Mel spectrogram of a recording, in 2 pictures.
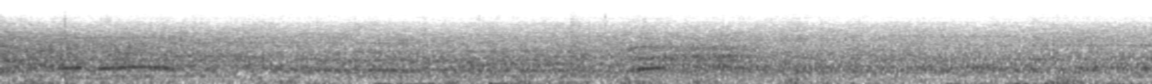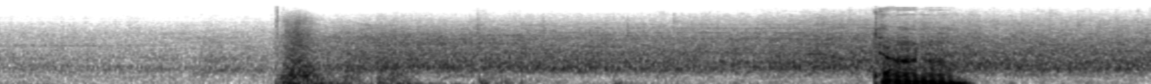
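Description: A large crowd cheers and murmurs steadily in a big arena.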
